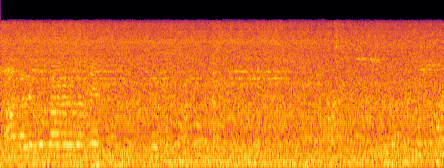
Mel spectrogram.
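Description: Steady traffic-like street noise, with a voice talking briefly in the first second.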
